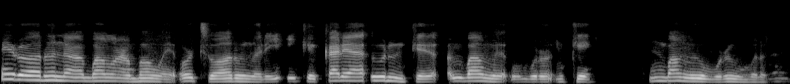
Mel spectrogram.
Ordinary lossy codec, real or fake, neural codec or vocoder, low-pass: MP3, 48 kbps; fake; codec, 16 kHz, 1 kbps, X-Codec, HuBERT features, trained on balanced general audio; 7.2 kHz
